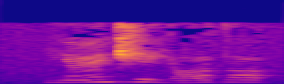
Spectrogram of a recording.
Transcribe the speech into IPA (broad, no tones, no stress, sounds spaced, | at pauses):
j æ̃ d͡ʒ e j ɒ d ɒ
